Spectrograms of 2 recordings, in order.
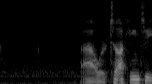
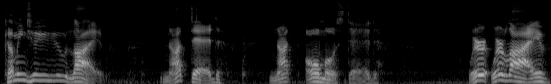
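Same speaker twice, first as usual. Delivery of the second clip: announcer voice; 3 semitones higher, 6 dB louder, slower than usual. Pretend. Announcing the live stream.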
